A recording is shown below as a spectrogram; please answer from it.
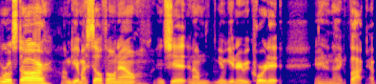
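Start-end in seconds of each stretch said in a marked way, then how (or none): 0.0-0.8 high, loud shout; excited call-out. Retold or imitated. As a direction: yell it out as the fight starts. Calling out at a fight.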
